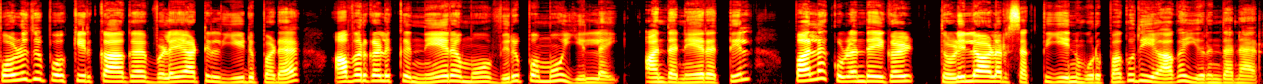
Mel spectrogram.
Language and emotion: Tamil, neutral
